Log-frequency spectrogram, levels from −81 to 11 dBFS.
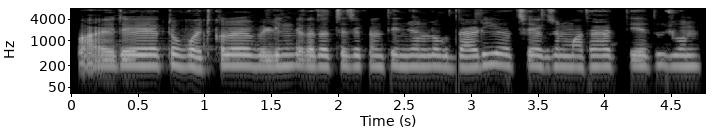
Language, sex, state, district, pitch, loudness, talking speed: Bengali, female, West Bengal, Jhargram, 195 Hz, -25 LUFS, 215 wpm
